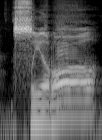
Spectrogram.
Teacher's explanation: Karena shad itu pangkal lidah kita terangkat dan melekat karena dia huruf idbaq siro. Kemudian rnya ro tafkhim.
